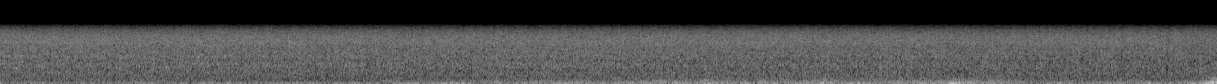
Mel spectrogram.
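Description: Heavy rain falling steadily during a thunderstorm, with a couple of brief low thumps, one about nine and a half seconds in and another near the end.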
